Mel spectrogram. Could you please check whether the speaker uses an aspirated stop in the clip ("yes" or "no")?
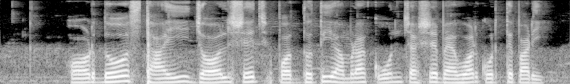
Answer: yes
